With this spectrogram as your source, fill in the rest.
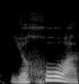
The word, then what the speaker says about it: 야훼: 야외 라고 되어있습니다 야외 예 야외 요리 성경이 야훼 라고 되어 있습니다 그런데 이 야외를 한국식 발음으로 옮길 때 여호와 로 옮겼습니다 여호와 루 그러니까 야훼 와 여호와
